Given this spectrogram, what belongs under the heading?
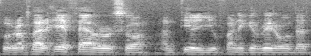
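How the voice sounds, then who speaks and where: A man with an Italian accent speaks at a moderate pace. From Italy. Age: 70s. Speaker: retired factory worker. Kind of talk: oral history interview. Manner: halting, many repetitions and stammers.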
